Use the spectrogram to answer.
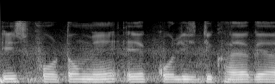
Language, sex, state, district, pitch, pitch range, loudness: Hindi, male, Uttar Pradesh, Shamli, 120 Hz, 115-125 Hz, -11 LUFS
